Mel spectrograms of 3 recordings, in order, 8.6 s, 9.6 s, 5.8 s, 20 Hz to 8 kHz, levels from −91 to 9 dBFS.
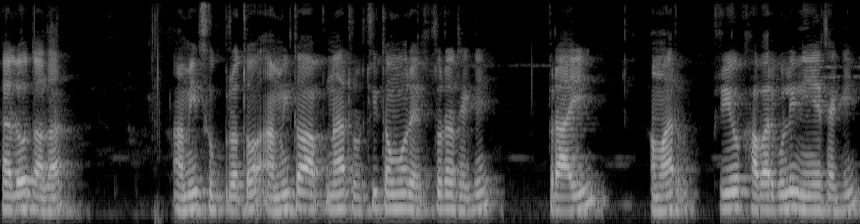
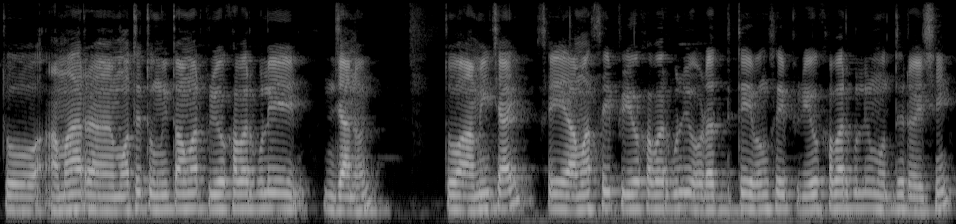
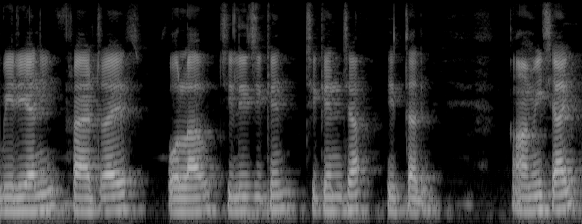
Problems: none marked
